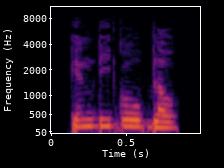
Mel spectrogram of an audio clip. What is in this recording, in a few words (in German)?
"indigoblau", German; adjectives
